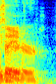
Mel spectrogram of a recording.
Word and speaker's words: satyr: Or would that be Satyr? – Satyr.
